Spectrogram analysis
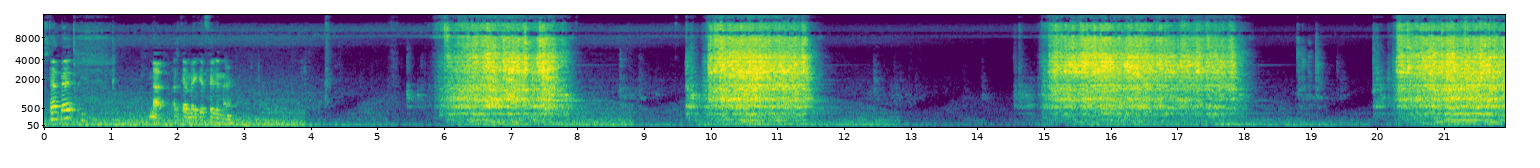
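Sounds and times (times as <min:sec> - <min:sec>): drill cutting into steel: 0:05.8 - 0:08.0, 0:09.6 - 0:11.7, 0:14.9 - 0:18.2, 0:20.0 - 0:21.9.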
